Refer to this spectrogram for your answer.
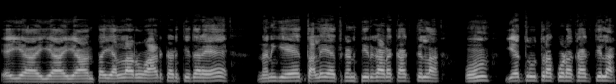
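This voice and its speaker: A grumbling, scolding village landlord in a cartoon, voiced by a man, proud and easily offended. He talks with a high voice. The sound is close and dry. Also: little pitch movement, a little fast, a bit bright, clear, resonant tone, dry recording, close to an everyday voice. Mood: humiliated, brooding. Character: proud grumpy middle-aged male village landlord.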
